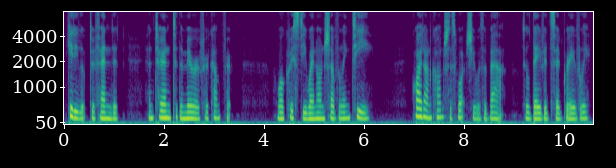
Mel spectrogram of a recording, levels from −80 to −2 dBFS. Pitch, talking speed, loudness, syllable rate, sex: 170 Hz, 145 wpm, -19 LUFS, 5.6 syllables/s, female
